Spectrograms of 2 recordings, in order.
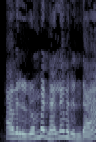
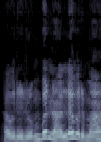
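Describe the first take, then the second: First: Laughing as she repeats the words back; mother laughingly throws the daughter's words back; teasing echo. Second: Mean every word, gently; sincere affection. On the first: Acted. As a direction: tease her with a chuckle. Mother echoes daughter mockingly. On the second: Real, not acted. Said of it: "என்னடி திடீர்னு பாசம் பொங்குது".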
